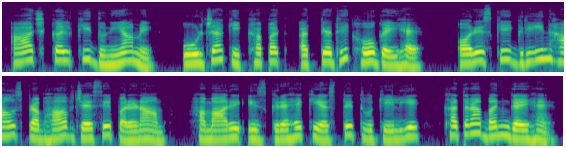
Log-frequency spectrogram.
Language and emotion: Hindi, neutral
